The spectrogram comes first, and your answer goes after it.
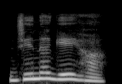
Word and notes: ಜಿನಗೇಹ: Kannada

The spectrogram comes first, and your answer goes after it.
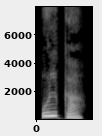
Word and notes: ಉಲ್ಕ: ulka

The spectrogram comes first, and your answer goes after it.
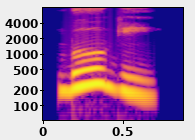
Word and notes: ಭೋಗಿ: kannada

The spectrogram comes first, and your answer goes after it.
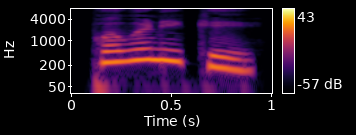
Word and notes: ಪೋವಣಿಕೆ: pōvaṇike

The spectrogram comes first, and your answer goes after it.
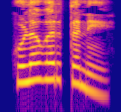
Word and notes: ಕುಲವರ್ಧನ: Kannada

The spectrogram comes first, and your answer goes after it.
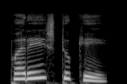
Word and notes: ಪೃಷ್ಠಕ: kannada

